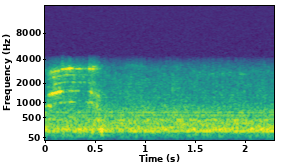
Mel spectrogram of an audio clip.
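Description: A single short, high-pitched cry lasting about half a second at the very start, over a steady low hum.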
